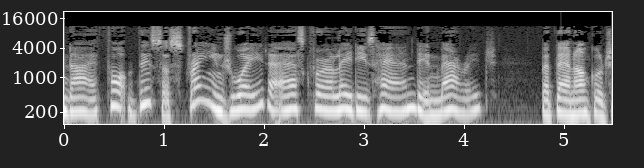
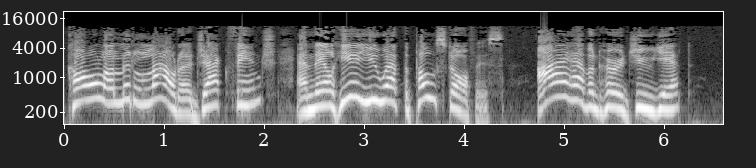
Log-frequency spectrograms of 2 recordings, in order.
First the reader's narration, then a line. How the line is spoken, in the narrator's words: Miss Morty would yell back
